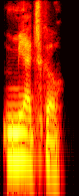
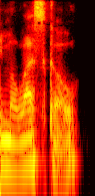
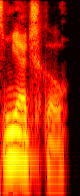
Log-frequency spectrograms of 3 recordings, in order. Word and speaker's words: Mieczko: If you're doing it in English, you would say Malesko. – Yeah, that's what your name is to me. – But in Polish, it's Mieczko.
